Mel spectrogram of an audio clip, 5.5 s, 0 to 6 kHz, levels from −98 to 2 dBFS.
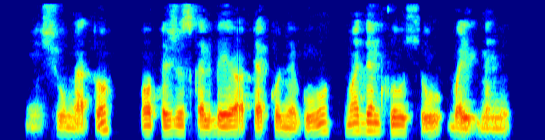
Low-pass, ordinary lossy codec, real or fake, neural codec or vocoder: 5.4 kHz; MP3, 48 kbps; fake; codec, 16 kHz, 4 kbps, FreqCodec, larger model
